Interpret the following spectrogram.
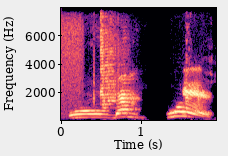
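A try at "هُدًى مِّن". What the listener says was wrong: Salah. Hudan min. Salah. Sudah saya kasih tahu hudan min. Hurufnya H, da, ya, mim, non. Tidak ada lam itu di situ.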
